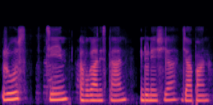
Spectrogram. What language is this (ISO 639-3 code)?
urd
